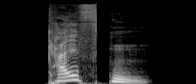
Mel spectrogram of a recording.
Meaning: inflection of keifen: 1. first/third-person plural preterite 2. first/third-person plural subjunctive II
- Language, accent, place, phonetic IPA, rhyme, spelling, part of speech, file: German, Germany, Berlin, [ˈkaɪ̯ftn̩], -aɪ̯ftn̩, keiften, verb, De-keiften.ogg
